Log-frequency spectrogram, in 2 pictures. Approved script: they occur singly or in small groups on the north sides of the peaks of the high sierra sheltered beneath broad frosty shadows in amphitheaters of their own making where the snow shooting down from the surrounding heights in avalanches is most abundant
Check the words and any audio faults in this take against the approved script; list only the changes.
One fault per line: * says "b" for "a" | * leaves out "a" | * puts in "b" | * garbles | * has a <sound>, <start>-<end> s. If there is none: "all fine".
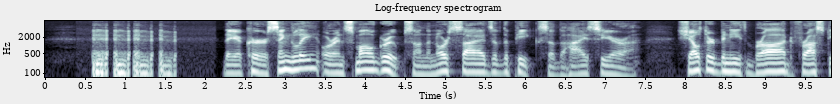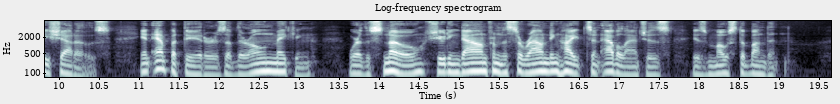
* has a laugh, 0.6-1.7 s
